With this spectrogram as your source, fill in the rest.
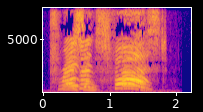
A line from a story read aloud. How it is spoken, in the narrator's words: and I shouted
